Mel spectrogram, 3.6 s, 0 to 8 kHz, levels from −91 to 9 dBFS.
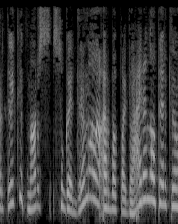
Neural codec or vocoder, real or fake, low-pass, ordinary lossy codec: codec, 24 kHz, 1.5 kbps, HILCodec; fake; 7.2 kHz; MP3, 32 kbps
